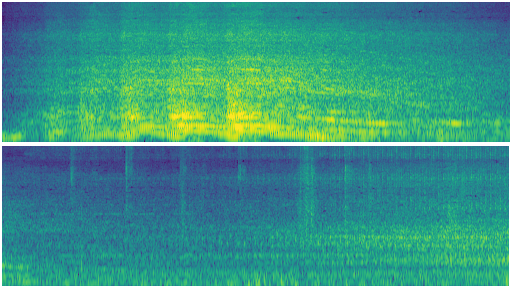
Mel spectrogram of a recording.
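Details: Lexus engine after repair, no white smoke or sweet smell from exhaust: revs climb smoothly through a couple of clean blips and settle to an even idle, no misfire or stumble; sounds healthy.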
